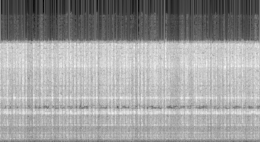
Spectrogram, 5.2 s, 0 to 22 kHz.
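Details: Mercedes CL500 W215 tandem pump (ABC hydraulic plus power steering) at idle: a dense, fast, steady metallic rattle from the pump area. It persists after a new pump was fitted; a broken or loose bearing is suspected, and steering and ABC work fine.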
